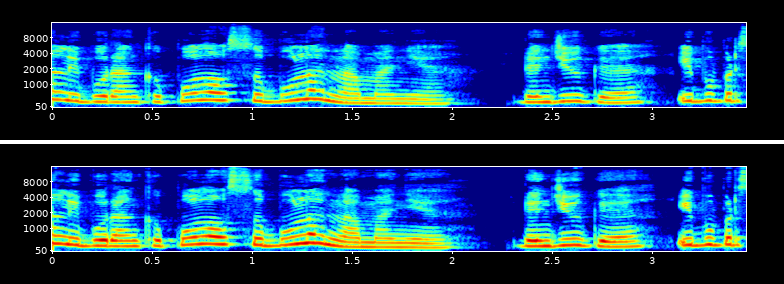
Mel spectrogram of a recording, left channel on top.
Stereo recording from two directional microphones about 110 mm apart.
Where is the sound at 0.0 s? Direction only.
35° right (ahead or behind).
